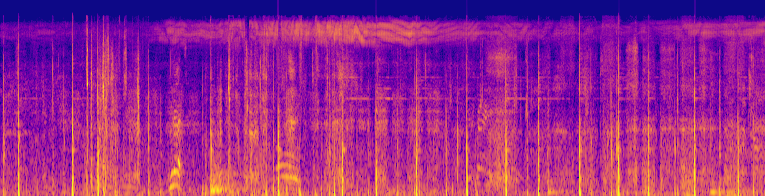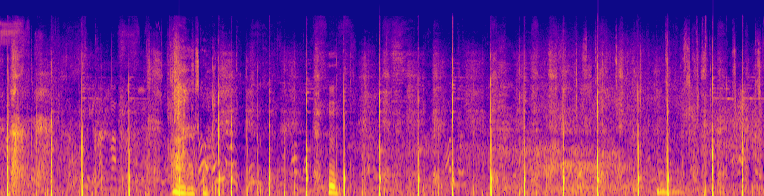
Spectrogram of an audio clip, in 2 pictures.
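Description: A basketball being dribbled on a hard court: a long run of sharp, quick bounces at an uneven pace, with a few short vocal sounds between them.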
